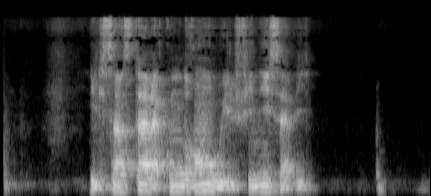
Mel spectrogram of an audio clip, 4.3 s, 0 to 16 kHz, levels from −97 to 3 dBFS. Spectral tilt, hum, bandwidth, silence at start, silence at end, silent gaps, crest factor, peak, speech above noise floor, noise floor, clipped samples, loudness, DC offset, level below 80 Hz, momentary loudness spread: -4.5 dB/octave; none; 11.5 kHz; 0.05 s; 0.45 s; none; 18 dB; -4 dBFS; 52 dB; -72 dBFS; under 0.1%; -20 LUFS; under 0.1%; -60 dBFS; 11 LU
